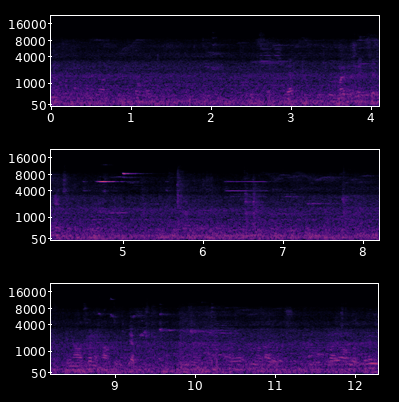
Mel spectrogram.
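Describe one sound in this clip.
A low hum fills a large, echoing hall.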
